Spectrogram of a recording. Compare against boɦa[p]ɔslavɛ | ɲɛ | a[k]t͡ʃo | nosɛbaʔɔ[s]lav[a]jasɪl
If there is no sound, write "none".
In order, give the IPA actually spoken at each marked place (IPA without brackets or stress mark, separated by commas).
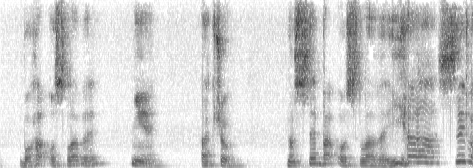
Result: ʔ, k, s, ɛ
